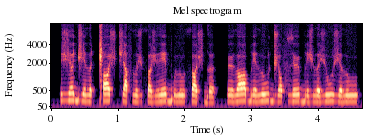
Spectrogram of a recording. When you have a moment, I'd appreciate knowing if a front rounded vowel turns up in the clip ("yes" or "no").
yes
